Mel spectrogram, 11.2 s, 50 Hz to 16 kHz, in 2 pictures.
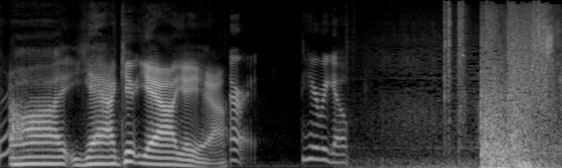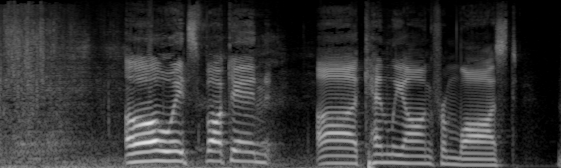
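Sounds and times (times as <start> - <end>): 
speech: 0.0 - 3.6, 6.9 - 11.2
shotgun blasts in a film scene: 4.7 - 6.4.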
